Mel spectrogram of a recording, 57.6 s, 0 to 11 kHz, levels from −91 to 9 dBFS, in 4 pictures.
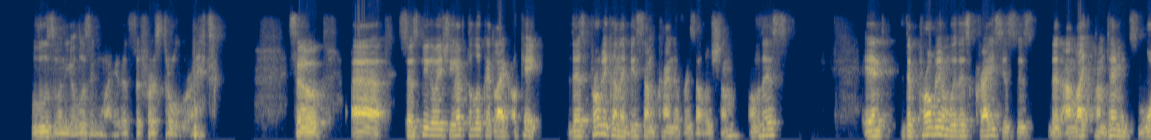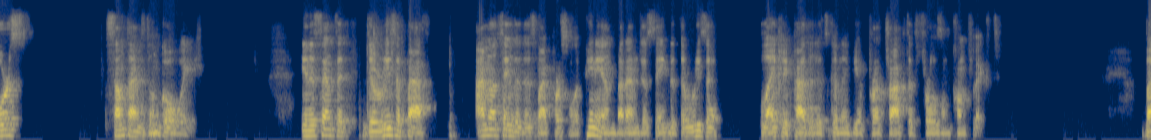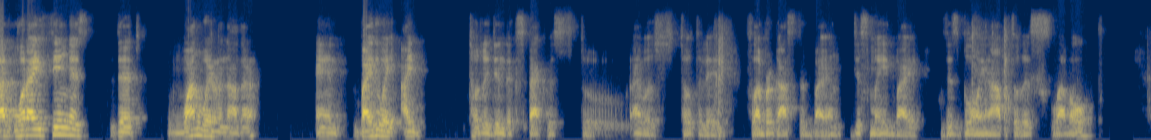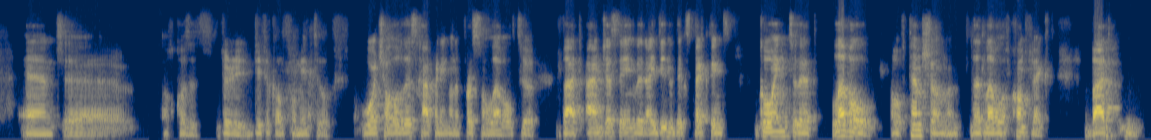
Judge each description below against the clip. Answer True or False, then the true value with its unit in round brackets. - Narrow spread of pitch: False (4.6 semitones)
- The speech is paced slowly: False (165 wpm)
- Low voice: True (105 Hz)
